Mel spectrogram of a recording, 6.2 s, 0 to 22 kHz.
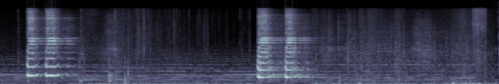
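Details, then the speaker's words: New replacement horns for a 1987 Kawasaki GPZ600R (ZX600A) Ninja rebuild: two loud short double toots, clear bright steady pitch; horns strong and working properly. "I've got myself a nice set of horns here. Ooh, that's loud."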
